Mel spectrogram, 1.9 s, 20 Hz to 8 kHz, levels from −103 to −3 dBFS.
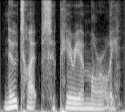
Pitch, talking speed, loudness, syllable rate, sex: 130 Hz, 130 wpm, -15 LUFS, 5.1 syllables/s, male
